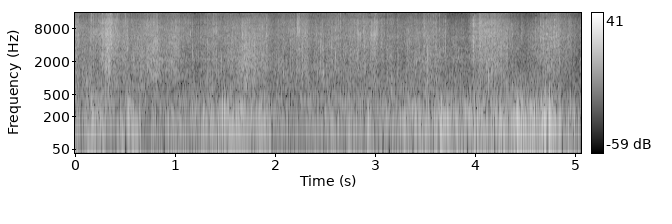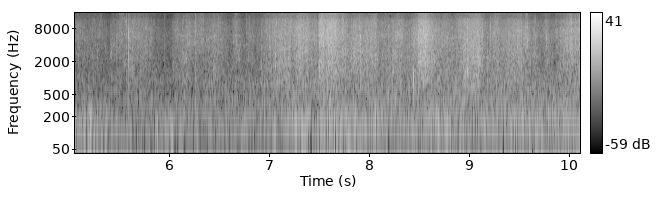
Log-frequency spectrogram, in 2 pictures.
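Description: Wind buffeting the handheld camera's microphone, with repeated rustles and scuffs from clothing and footsteps as the camera moves with people walking.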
